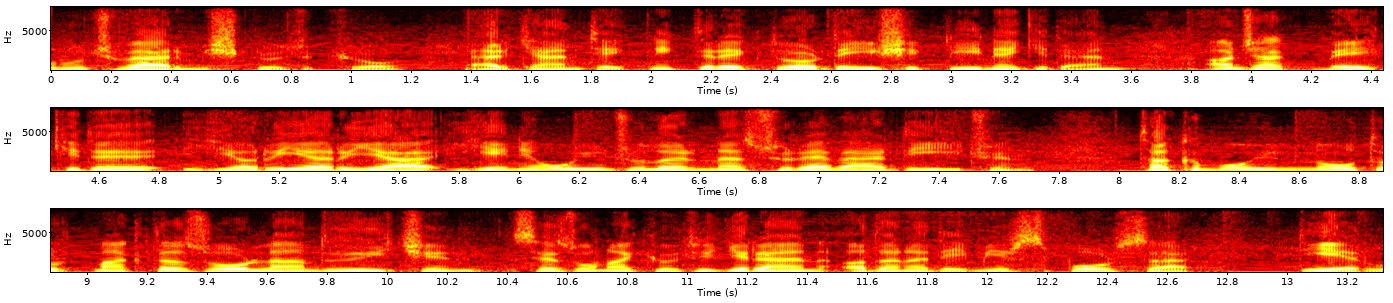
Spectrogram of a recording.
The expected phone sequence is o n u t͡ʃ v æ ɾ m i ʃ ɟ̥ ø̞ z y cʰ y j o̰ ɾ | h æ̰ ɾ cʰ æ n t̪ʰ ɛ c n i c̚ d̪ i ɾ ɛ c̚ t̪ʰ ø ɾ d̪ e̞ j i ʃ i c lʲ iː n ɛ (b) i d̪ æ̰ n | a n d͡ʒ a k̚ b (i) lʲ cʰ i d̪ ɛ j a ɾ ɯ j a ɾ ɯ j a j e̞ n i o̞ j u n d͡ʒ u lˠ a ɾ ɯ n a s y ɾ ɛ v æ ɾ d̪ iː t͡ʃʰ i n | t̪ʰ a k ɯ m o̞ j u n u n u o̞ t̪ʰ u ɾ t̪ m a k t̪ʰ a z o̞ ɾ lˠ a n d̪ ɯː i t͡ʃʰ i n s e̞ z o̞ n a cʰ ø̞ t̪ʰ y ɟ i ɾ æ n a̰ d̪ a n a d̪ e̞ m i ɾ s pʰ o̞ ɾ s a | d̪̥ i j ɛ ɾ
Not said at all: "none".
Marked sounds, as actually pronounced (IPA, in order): ɟ, æ

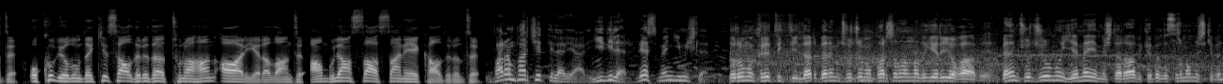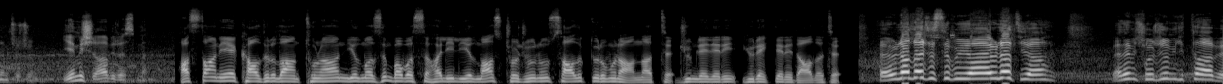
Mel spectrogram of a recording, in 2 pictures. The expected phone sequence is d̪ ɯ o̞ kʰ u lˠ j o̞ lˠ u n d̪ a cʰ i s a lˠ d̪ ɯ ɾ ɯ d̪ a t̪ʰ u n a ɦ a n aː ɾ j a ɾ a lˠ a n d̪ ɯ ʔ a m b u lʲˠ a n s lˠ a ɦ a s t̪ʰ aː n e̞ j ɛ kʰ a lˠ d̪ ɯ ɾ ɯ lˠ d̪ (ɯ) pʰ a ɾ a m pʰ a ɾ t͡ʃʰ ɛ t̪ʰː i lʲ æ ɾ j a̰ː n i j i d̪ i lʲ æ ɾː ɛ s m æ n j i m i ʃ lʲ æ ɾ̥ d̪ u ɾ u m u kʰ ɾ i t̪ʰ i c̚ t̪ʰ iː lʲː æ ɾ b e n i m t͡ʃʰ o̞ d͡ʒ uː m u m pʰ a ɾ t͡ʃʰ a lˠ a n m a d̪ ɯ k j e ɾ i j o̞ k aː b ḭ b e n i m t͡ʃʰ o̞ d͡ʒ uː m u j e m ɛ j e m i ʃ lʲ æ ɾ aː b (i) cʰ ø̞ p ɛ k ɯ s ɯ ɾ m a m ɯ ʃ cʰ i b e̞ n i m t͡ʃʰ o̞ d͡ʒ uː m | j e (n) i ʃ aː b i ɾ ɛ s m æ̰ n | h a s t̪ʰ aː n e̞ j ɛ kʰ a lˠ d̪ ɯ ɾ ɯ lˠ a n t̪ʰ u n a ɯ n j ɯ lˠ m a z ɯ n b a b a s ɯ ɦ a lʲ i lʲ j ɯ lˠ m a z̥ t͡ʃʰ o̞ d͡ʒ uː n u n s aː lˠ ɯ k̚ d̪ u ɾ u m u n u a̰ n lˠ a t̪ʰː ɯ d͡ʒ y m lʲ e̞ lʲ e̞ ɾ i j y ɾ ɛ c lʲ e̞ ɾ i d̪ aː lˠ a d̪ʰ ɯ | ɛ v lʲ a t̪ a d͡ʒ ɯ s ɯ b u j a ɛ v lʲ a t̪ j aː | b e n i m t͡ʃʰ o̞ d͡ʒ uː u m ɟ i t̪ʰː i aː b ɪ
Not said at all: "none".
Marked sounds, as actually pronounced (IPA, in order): ɯ, i, m

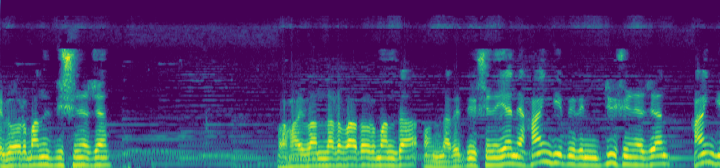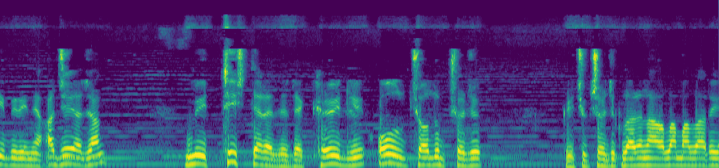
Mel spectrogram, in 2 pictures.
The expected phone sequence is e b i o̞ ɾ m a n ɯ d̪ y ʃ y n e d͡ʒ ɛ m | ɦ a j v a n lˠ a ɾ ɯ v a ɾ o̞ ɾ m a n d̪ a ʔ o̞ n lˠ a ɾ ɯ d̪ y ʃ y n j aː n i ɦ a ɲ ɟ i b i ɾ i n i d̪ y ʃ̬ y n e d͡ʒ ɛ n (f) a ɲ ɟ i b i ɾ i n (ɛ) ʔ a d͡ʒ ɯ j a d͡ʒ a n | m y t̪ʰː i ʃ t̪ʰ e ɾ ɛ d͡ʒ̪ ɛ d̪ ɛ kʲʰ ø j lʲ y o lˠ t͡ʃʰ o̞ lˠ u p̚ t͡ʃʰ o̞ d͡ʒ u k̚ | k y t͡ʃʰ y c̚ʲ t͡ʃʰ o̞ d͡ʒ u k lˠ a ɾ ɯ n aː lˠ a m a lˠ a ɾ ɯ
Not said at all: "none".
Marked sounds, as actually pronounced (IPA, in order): h, i

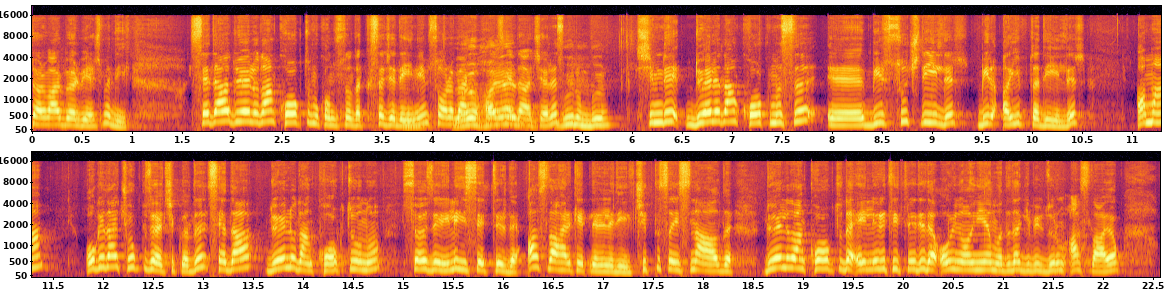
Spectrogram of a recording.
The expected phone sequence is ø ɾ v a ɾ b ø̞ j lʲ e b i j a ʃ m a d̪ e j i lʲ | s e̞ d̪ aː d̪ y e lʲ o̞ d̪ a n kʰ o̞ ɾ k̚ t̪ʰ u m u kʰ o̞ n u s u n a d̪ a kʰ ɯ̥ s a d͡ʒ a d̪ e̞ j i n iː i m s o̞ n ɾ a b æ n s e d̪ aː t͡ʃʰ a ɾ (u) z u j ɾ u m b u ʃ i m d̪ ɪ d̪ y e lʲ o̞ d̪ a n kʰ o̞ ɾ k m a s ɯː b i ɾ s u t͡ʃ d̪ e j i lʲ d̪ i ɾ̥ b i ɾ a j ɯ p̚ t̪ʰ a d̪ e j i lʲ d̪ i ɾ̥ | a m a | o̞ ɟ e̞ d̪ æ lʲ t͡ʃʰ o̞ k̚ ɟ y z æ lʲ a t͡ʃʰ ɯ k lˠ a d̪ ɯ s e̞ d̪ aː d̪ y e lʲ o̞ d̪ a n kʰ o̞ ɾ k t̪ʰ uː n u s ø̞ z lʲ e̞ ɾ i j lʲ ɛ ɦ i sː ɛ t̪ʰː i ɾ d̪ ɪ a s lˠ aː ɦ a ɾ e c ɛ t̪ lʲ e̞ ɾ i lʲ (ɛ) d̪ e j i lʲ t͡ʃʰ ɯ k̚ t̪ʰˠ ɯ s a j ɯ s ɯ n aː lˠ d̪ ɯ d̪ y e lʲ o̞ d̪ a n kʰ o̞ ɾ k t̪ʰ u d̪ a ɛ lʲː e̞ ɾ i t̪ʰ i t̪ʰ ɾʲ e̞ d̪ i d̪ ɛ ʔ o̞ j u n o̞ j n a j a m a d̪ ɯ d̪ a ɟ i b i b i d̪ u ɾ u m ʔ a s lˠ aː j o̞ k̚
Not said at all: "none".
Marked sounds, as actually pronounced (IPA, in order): ɯ, ɛ

